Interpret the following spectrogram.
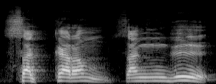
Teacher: அடி அன்னத்தை, அங்கே உள் அன்னம் இருக்குது பாருங்கள், உள்நாக்க ஒட்டின மாதிரி அந்த அன்னப்பகுதியை உராய்வதனாலே பொருந்துவதனாலே பிறக்கக்கூடியது. உராய்தல் வேண்டாம், பொருந்துதலை வச்சுக்கும்.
